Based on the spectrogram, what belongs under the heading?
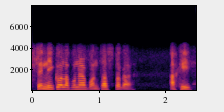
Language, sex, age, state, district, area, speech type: Assamese, male, 30-45, Assam, Nagaon, rural, conversation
